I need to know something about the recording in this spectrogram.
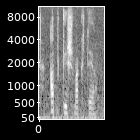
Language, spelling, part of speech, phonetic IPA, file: German, abgeschmackter, adjective, [ˈapɡəˌʃmaktɐ], De-abgeschmackter.ogg
- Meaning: 1. comparative degree of abgeschmackt 2. inflection of abgeschmackt: strong/mixed nominative masculine singular 3. inflection of abgeschmackt: strong genitive/dative feminine singular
